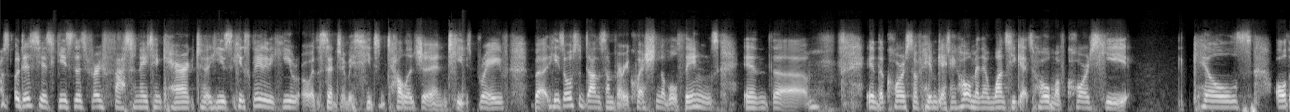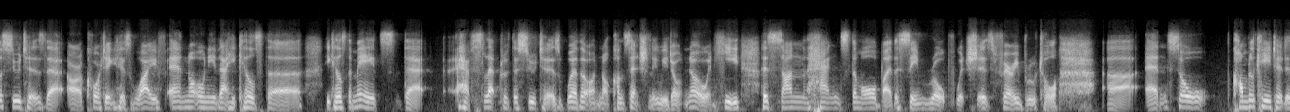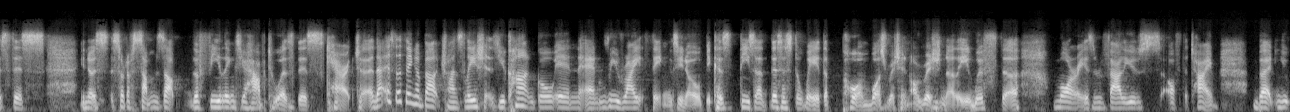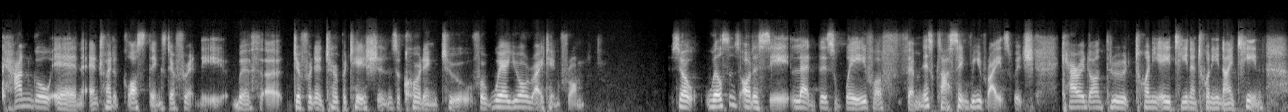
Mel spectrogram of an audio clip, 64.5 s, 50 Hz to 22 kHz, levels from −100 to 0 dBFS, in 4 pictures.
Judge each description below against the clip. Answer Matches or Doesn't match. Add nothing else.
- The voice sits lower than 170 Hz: Doesn't match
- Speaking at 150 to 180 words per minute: Matches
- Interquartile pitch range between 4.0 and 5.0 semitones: Doesn't match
